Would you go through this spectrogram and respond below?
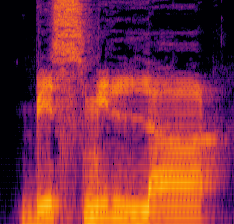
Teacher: سین کے اندر سیٹی کی آواز آئے گی اور سانس جاری ہوگا اور سین کو باریک بھی پڑھیں گے۔ بس یعنی کہ صفت ہمس ہوگی، سانس جاری ہوگا۔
